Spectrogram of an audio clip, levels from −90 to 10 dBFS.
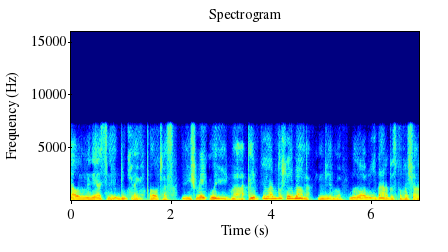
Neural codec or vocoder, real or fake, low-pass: codec, 16 kHz, 1 kbps, FreqCodec, smaller model; fake; 7.2 kHz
